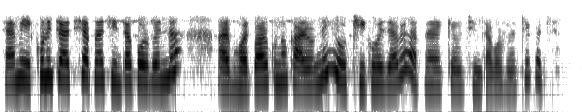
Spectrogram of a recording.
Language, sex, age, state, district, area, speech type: Bengali, female, 30-45, West Bengal, Jhargram, rural, conversation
